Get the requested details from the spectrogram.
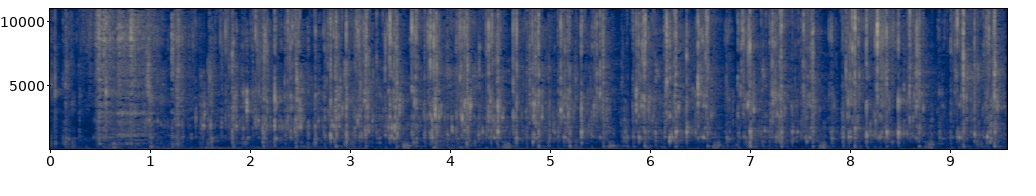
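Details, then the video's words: nomyen the Pit Bull chews a raw whole Thai duck on a raw feeding diet, first time trying it: dense, continuous wet smacking and crunching, rapid clicking bites with liquid slurping sounds throughout. "nomyen the Pit Bull 1st time eats Raw🦆Whole Thai Duck [ASMR] MUKBANG 動物の咀嚼音 | 犬が生の肉を食べる [咀嚼音]"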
